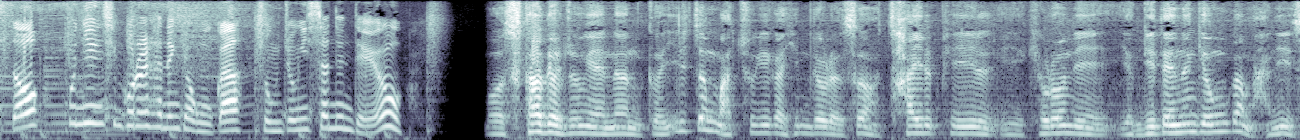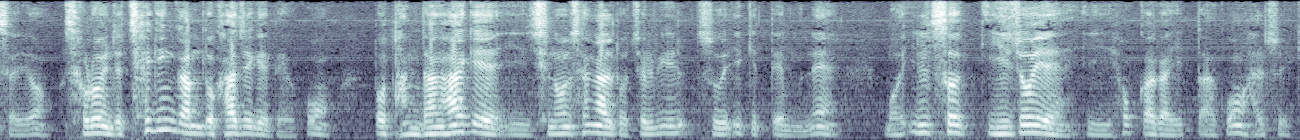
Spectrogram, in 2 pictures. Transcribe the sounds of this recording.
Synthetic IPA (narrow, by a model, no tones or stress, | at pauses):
s͈ʌɸoɲinɕʰinɡoɾɯɭɦanɯnkjʌŋuɡat͡ɕoŋd͡ʑoŋis͈ʌnːɯnde̞jo | mʌsʰɯ̥tʰadɯɭd͡ʑuŋe̞nɯnkɯiɭt͡ɕ͈ʌŋmat͡ɕʰuɡiɡaçimdɯɾʌsʰʌt͡ɕʰaiɭpʰiːɭikjʌɾoɲijʌŋɡidwe̞nɯnk̬jʌŋuɡamaɲiːs͈ʌjosʰʌɾoind͡ʑe̞t͡ɕʰe̞ɡinɡamdokad͡ʑiɡe̞dwe̞̰ɡ̥o | t͈otaŋdaŋɦaɡe̞iɕʰinonsʰe̞ŋɦwaɭdot͡ɕɯɭɡis͈uik͈it͈e̞mune̞ | mʌiɭs͈ʌɡ̚id͡ʑoje̞içjok͈aɡait̚t͈aɡohaɭs͈uiki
